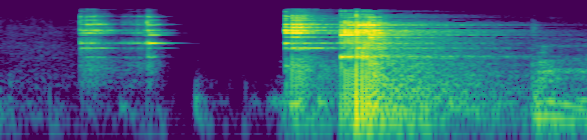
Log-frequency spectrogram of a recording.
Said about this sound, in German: Ja, lass uns mal anstoßen.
